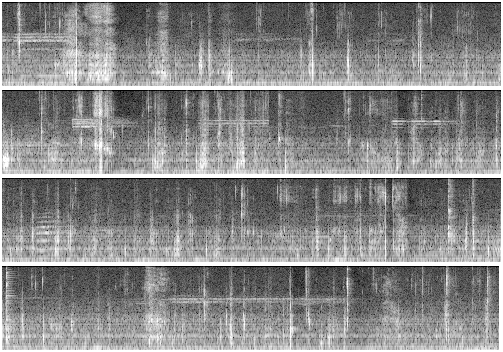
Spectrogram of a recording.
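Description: Close-miked eating: a person chewing and biting mouthfuls of rice, noodles and curry eaten by hand, with many short wet mouth clicks and smacks all through.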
